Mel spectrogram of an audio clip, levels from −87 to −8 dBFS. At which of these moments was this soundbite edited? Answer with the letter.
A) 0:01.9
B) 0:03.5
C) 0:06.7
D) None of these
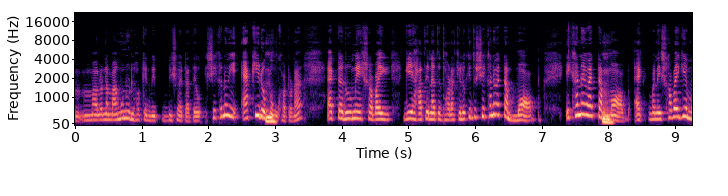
D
